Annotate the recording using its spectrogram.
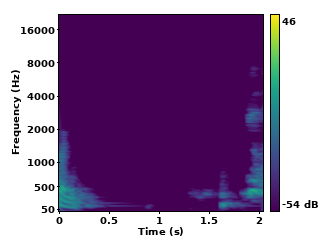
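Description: A person's voice: a drawn-out syllable that falls in pitch and fades in the first half second, a pause of about a second, then speech resumes near the end.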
